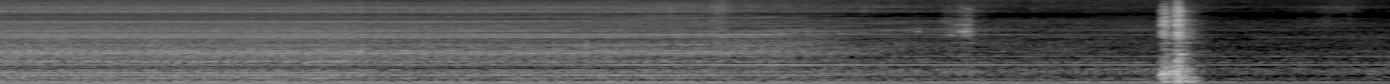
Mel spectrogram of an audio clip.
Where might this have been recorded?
in a kitchen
